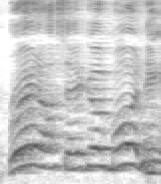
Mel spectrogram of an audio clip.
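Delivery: high, loud insistent yell; mock parental bellow; nagging parent. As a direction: shout the order, playing exasperated. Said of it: "like you got a kid".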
